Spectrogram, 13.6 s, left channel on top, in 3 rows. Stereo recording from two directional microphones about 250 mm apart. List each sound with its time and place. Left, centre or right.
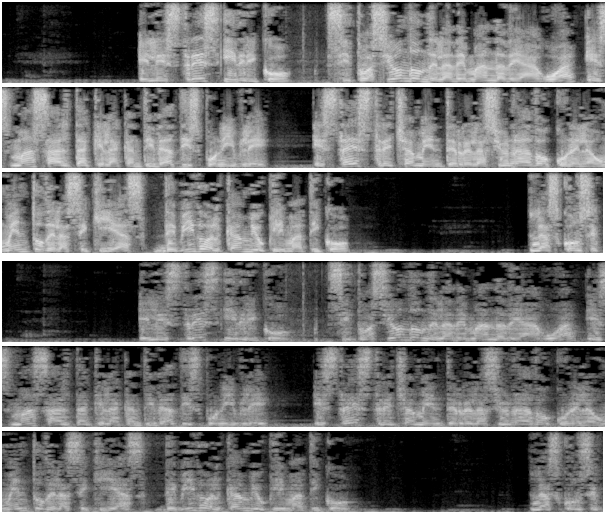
1.0 s speech: left
13.0 s speech: left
